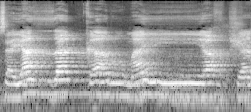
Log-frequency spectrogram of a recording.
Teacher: Jadi nun mati menghadapi huruf ya itu dibacanya guna makhrajnya khaisum dari rongga hidung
